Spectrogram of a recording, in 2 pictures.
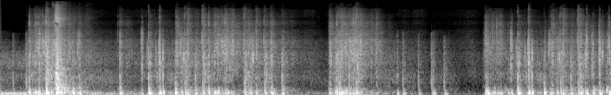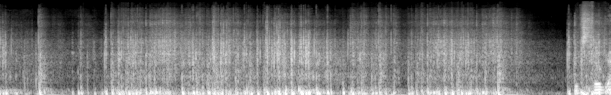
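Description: Battlefield gunfire in Grand Tactician, a Civil War era strategy game: dense, crackling volleys of musketry roll on almost continuously with brief lulls, while distant booms sound under the rattle and faint voices come through.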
